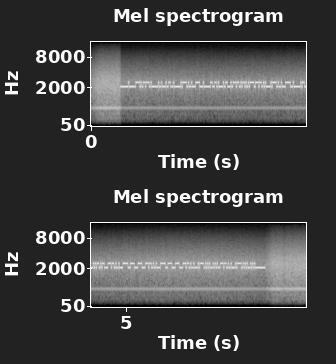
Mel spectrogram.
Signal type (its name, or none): RTTY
